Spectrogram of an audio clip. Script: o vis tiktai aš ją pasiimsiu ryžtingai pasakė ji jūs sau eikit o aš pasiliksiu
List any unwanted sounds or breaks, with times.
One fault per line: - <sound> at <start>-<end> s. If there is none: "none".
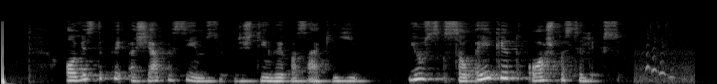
- chirp at 6.5-6.8 s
